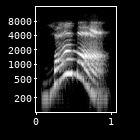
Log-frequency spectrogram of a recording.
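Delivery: high, indignant call of Mama; crying out. Acted. Jessie protesting to Mama about Casey, high indignant call. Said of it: "Jessie cried".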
